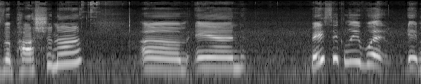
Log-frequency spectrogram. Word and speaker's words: Vipassana: It's actually pronounced Vipassana.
